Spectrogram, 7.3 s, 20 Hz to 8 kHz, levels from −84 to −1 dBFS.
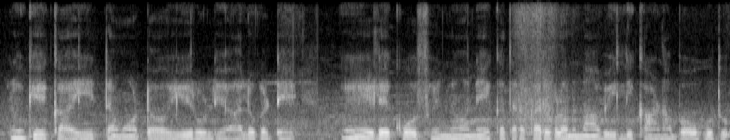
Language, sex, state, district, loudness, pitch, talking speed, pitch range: Kannada, female, Karnataka, Raichur, -18 LUFS, 170 Hz, 100 wpm, 165-175 Hz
